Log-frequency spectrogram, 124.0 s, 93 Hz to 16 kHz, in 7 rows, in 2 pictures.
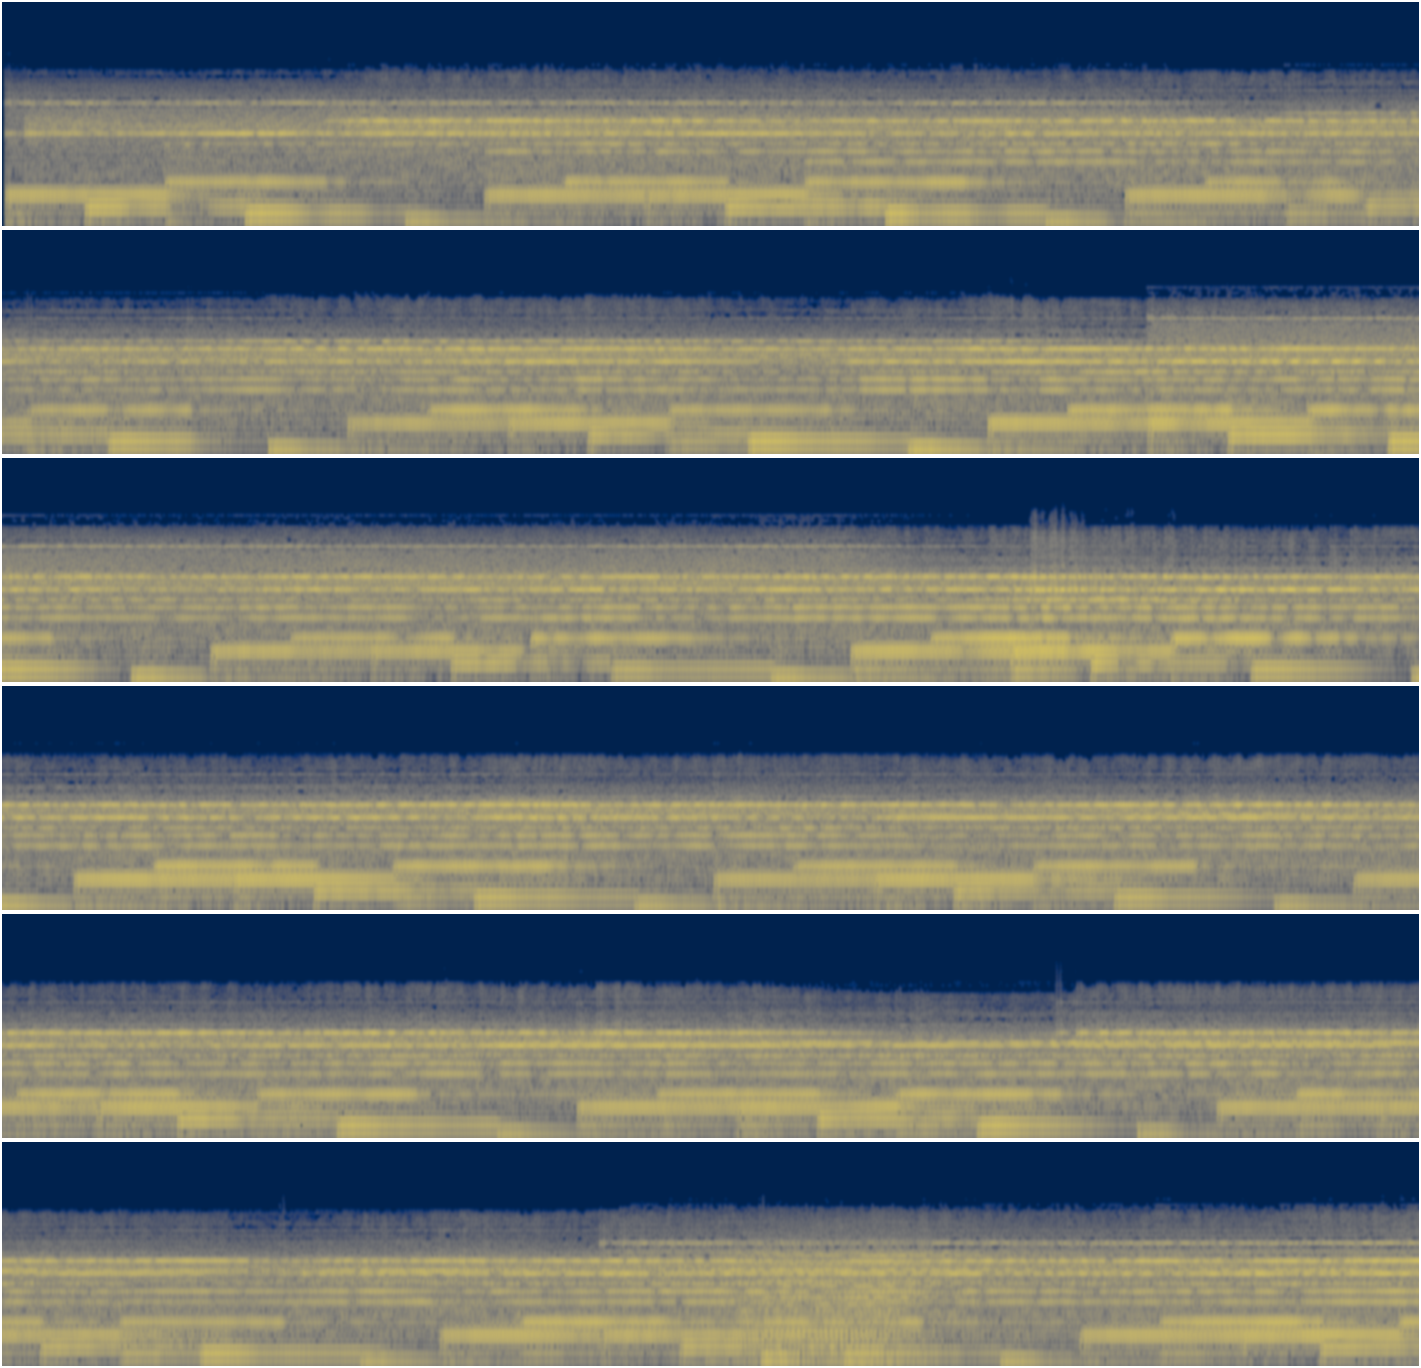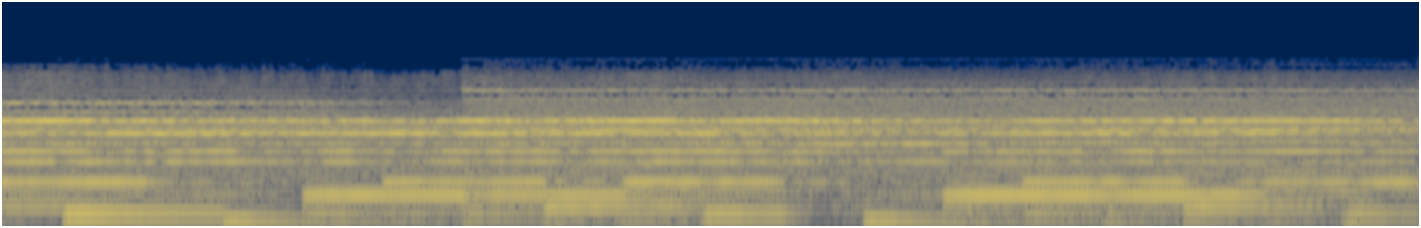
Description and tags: Forgotten ChildHood Memories.wav60BPM
Very somber and dark cinematic sound made in ableton.
soundscape, atmosphere, sound, anxious, ambient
